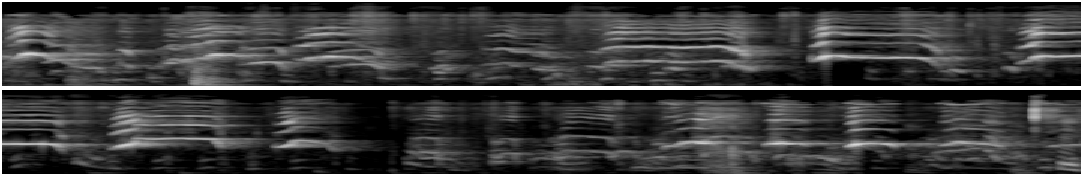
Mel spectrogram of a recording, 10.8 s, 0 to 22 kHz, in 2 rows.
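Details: Dalmatian puppies, 17 days old, kept indoors with a tunnel to amuse them, giving bursts of high, arching whines and yelps in quick clusters, several pups crying over each other, with brief pauses between bouts.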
